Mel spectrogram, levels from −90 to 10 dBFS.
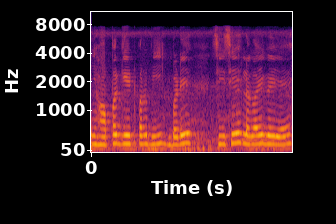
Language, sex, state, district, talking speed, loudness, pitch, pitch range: Hindi, male, Uttar Pradesh, Shamli, 150 wpm, -14 LUFS, 200 Hz, 195-210 Hz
